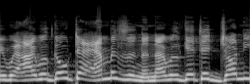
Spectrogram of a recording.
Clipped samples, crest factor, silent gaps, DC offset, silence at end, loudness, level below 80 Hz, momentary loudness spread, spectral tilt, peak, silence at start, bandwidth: under 0.1%; 16 dB; none; under 0.1%; 0 s; -17 LUFS; -52 dBFS; 2 LU; -5.5 dB/octave; -2 dBFS; 0 s; 11 kHz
